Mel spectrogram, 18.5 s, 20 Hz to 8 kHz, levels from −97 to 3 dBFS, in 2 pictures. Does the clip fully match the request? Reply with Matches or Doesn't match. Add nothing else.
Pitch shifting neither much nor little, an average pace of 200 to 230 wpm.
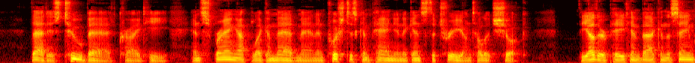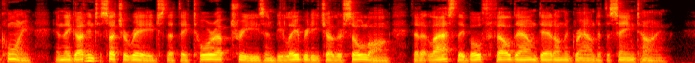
Matches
